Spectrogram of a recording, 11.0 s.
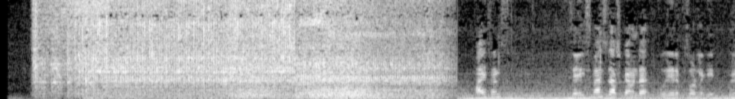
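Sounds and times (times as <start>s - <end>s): car engine starting and clattering: 0.4s - 8.2s.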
